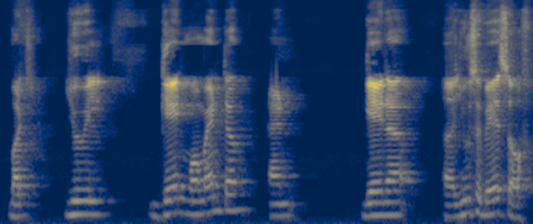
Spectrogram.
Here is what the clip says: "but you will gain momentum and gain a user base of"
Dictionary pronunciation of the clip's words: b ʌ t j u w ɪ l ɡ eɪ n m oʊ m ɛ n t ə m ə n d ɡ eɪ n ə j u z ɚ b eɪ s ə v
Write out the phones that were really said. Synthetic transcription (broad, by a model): b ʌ t j u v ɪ l ɡ eɪ n m oʊ m ɛ n t ə m ə n d ɡ eɪ n ə j u s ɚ b eɪ s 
